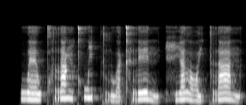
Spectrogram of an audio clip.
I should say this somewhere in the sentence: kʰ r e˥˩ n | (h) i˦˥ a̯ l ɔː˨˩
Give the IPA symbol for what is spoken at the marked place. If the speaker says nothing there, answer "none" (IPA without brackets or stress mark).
h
